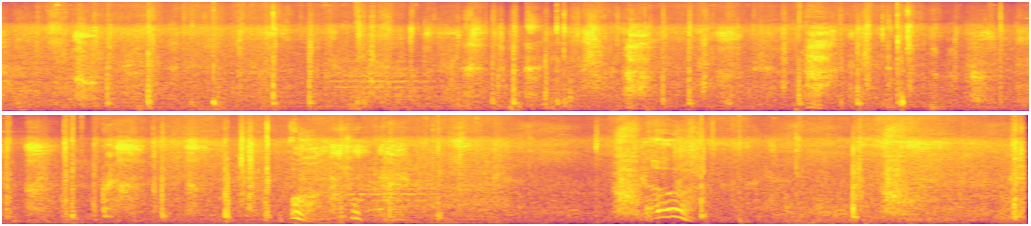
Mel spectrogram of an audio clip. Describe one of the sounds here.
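Sneakers squeak on hard ground.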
